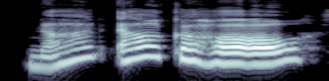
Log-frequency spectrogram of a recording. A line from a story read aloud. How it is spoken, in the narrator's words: Steve said with a faint sigh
